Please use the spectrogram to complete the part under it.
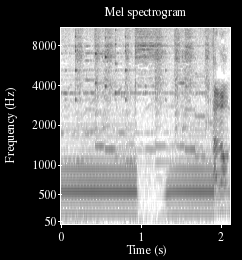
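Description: A mobile phone rings loudly and close with a bright, tonal ringtone for an incoming call from an unknown number, sounding in two bursts separated by a short pause.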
